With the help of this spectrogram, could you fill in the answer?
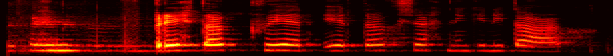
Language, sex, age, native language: Icelandic, male, 11, Icelandic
